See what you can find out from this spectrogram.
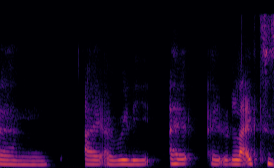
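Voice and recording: A woman's medium-pitched voice with a slightly mellow tone, a slightly husky edge and fairly even intonation.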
